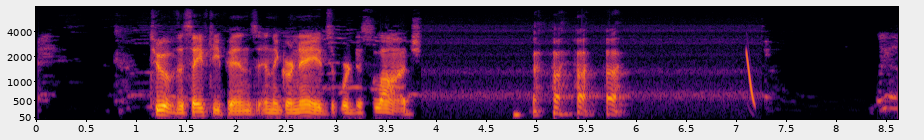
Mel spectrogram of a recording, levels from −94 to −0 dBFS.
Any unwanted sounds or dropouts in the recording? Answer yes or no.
yes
